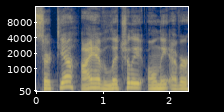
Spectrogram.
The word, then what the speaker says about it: Satya: Like, it's just It's pronounced Satya.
